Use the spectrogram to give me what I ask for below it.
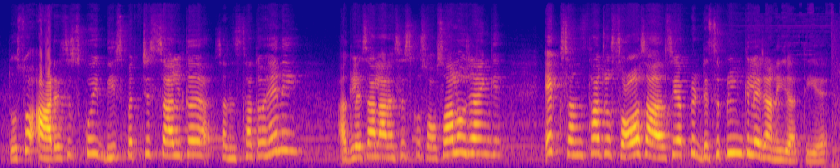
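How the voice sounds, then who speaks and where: A woman's voice: high voice, a bit bright. A woman giving political commentary straight to her viewers, pressing one rhetorical question after another. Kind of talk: direct-to-camera political commentary.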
